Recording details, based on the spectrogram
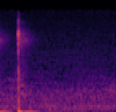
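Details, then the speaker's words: Single sharp click in a quiet room: a transcranial magnetic stimulation coil discharging over the speech area of a science editor's brain, used to temporarily switch off speech while he recites Humpty Dumpty in a research demonstration. "now words mean everything to me but now I'm going to have the speech area of my brain turned off with a giant magnet"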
